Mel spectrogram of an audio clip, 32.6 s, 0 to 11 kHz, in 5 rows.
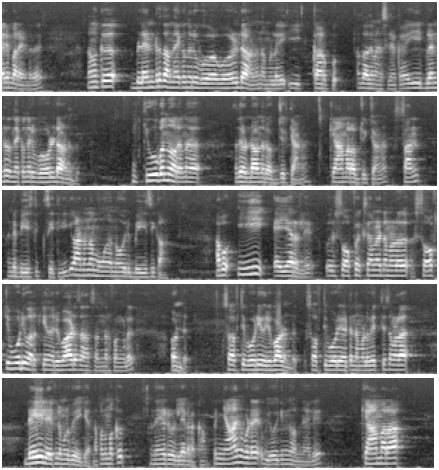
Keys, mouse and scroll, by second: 0.6-2.5 middle drag, 2.5-3.1 scroll down 9, 3.1-5.7 middle drag, 5.7 scroll up 4, 6.0-6.5 middle drag, 6.5 scroll up 2, 6.8-9.0 middle drag, 9.0 scroll down 1, 9.2-9.9 scroll up 3, 13.0-15.7 drag, 15.8-18.6 middle drag, 18.6 click, 19.3 click, 20.2-20.8 middle drag, 20.8-21.1 scroll up 3, 21.1-22.2 middle drag, 22.2 click, 30.3 scroll down 2, 31.3-32.3 drag.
